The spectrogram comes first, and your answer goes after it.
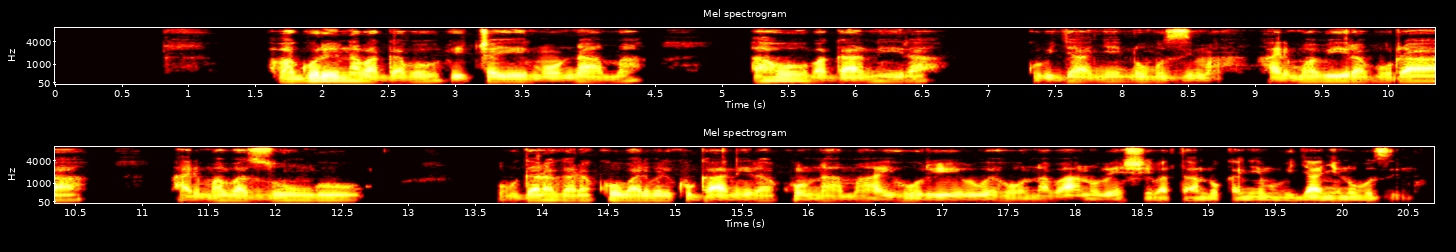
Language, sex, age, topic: Kinyarwanda, female, 25-35, health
